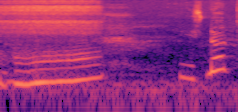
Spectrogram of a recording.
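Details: Sleeping pugalier (short-nosed pug cross): drawn-out whistling, rumbling snore followed by short snorts; snoring.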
